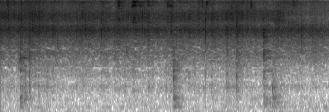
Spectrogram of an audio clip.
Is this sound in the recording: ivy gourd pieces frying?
yes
